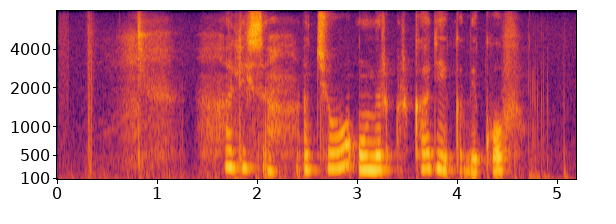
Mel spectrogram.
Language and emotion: Russian, sad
